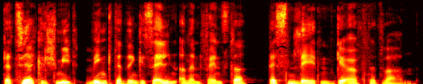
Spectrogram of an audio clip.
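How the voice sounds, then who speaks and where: A man narrating a classic audiobook tale in a measured storytelling manner, recorded in a studio. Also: lowish voice, sing-song, a little mellow, dry recording. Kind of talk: scripted narration.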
